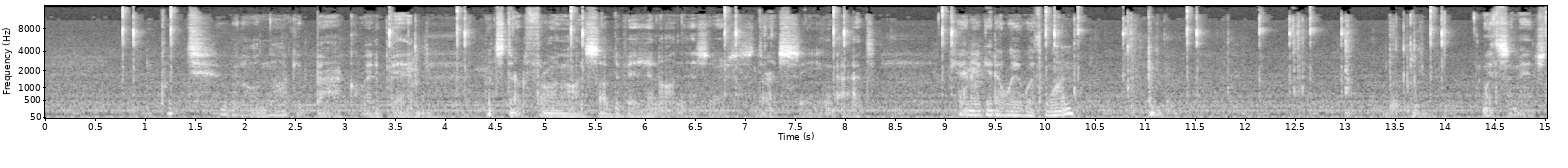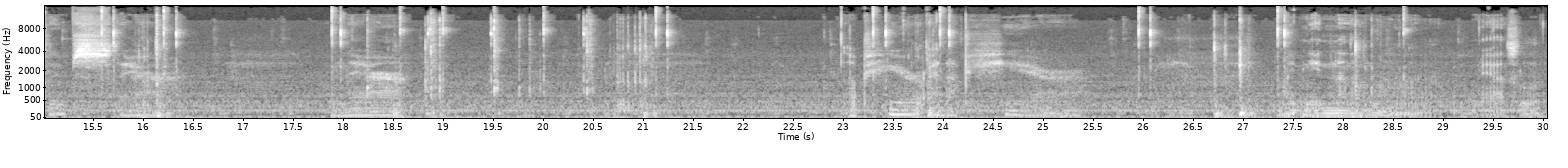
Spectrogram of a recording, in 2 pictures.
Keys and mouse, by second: 0.7-2.9 drag, 3.7 a, 4.1-7.1 drag, 7.9-10.3 drag, 10.3 middle click, 10.6 click, 11.0 Tab, 11.9-13.6 middle drag, 13.6 ctrl+r, 16.1 ctrl+r, 18.2-21.0 middle drag, 21.0 ctrl+r, 23.8 ctrl+r, 26.7 a, 26.9 Tab, 28.1 a, 28.3 middle click.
